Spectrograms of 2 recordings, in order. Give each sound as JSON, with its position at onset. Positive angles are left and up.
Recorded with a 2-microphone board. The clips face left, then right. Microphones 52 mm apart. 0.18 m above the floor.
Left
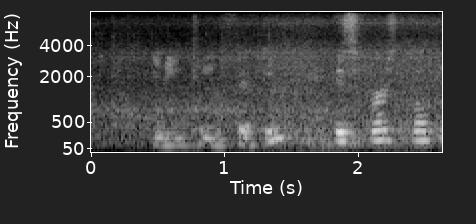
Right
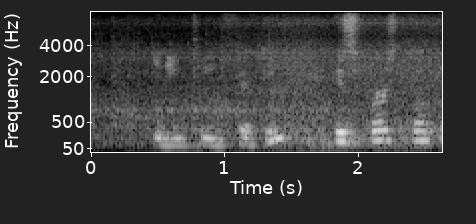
{"t": 0.5, "sound": "a man speaking", "side_deg": 55, "distance_m": 1.8}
